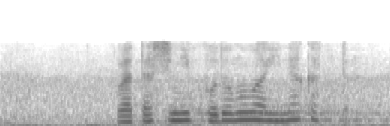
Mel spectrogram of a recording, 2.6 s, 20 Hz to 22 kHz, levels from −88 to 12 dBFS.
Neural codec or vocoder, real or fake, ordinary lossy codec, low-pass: none; real; none; 5.4 kHz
